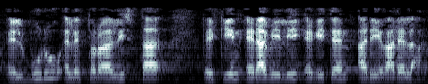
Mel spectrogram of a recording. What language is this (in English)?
Basque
